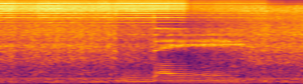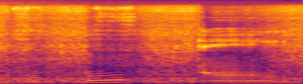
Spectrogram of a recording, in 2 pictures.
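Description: A man's voice slowly sounding out a word from letter tiles, with a few drawn-out vowel and nasal sounds that glide in pitch, over a steady tape hiss.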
